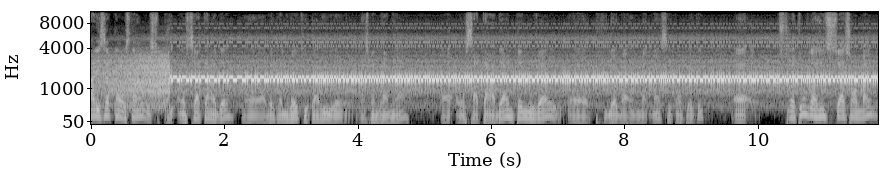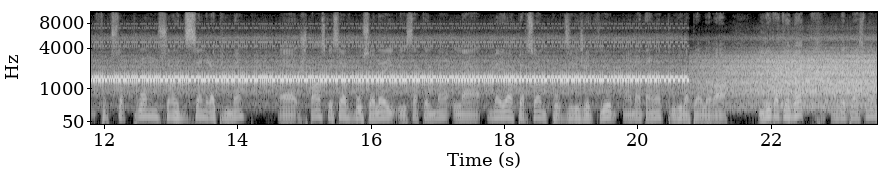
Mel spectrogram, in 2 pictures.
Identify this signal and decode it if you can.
NAVTEX (SITOR-B), 100 baud, 170 Hz shift, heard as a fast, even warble, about 1500 Hz centre, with speech in French. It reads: SOVDM GNLME YMYYH SXVML KMCKZ YKGZG QMWVX VSKAA ULBMY HFLHH HOQCY YGPCN EFVJC XWXBF QCASG WVHXN XTEIK INOUE LUNUO YNYKL FAUYJ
